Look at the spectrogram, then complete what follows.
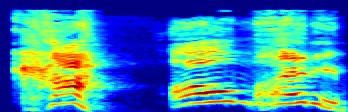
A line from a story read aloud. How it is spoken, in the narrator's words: Brendan screamed from behind his hand in perfect Gaelic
